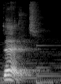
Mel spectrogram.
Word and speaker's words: debt: For example, debt d e bt came from the French word debt. D t e. Later we added a b to show it came from Latin, but we still don't say it.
